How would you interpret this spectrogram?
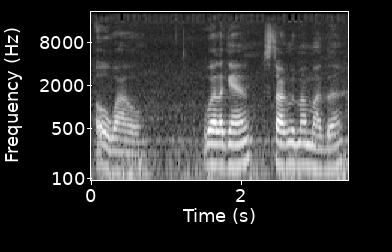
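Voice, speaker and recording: Mellow-voiced woman artist from Trinidad. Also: sits low, unhurried, slight background noise. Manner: reflective, frequent "you know" fillers. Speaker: artist and fashion designer, guest. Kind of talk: interview answers.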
